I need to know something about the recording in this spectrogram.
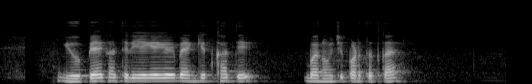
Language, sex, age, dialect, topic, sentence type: Marathi, male, 18-24, Southern Konkan, banking, question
